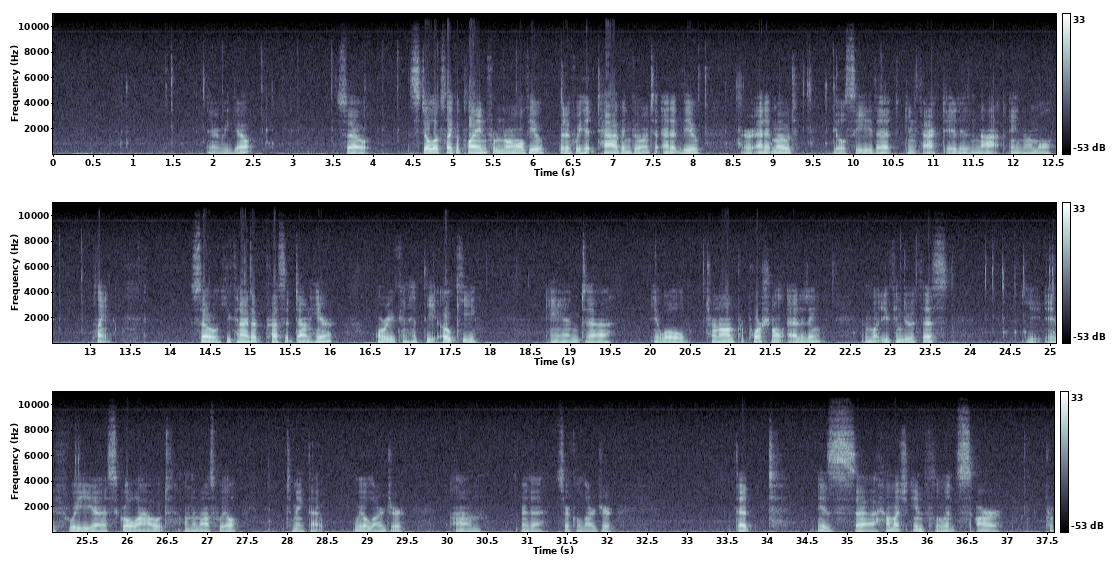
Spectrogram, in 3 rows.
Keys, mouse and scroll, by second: 1.6 click, 2.0 scroll down 1, 2.3 middle click, 2.9 Tab, 3.2 middle click, 3.7 Tab, 4.0 Tab, 4.3 middle click, 4.6 z, 4.9 middle click, 6.5 Tab, 8.2 right click, 8.7 scroll up 5, 9.5-10.1 scroll down 3, 9.9 middle click, 10.8 g, 12.7 middle click, 15.1 click, 17.5 o, 23.3 middle click, 23.8 g.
